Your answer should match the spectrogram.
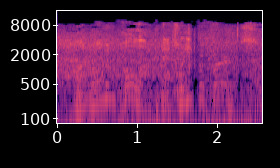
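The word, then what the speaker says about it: Roman Polák: And yes, we did check the pronunciation on Roman Polak, and that's what he prefers.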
